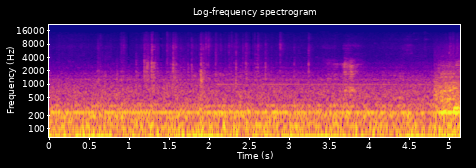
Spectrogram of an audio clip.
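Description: Steady low rumble and hum of a Shinkansen bullet train heard from inside the passenger car as it runs into the station, with a steady low tone under it. Near the end it gives way abruptly to louder, busier noise.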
